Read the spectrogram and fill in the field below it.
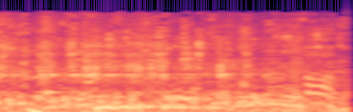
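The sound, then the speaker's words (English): Water gushes steadily into a bathtub, a continuous hissing splash that fills the short clip, with a voice briefly audible over the flow. “So I'll put it in the tub right now. I'll run the water here.”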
